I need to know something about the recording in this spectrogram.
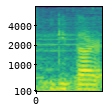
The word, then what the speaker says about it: guitar: it is pronounced s guitar s u is silent in the word and the final silent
